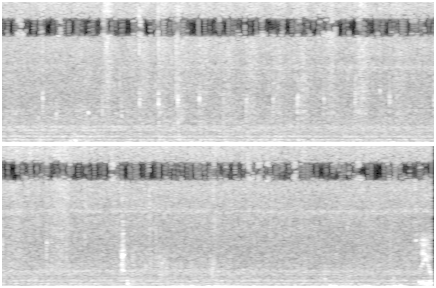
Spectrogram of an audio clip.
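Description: A honeybee swarm clusters around a tree, producing a faint, continuous, even buzzing hum from many bees at a distance, steady throughout with no talk.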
